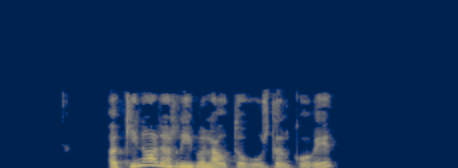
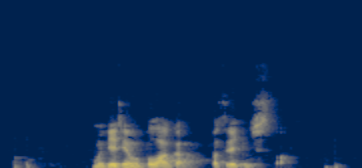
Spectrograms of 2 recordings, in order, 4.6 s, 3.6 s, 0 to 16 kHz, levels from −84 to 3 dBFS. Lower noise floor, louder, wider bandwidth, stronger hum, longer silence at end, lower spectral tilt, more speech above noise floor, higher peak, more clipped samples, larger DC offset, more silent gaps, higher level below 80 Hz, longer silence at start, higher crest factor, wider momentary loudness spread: first, under -90 dBFS vs -76 dBFS; about the same, -21 LUFS vs -19 LUFS; first, 7.6 kHz vs 6.8 kHz; first, 50 Hz at -60 dBFS vs none; first, 1.25 s vs 0.25 s; second, -5 dB/octave vs -6.5 dB/octave; first, over 70 dB vs 57 dB; about the same, -4 dBFS vs -2 dBFS; neither; neither; neither; about the same, -60 dBFS vs -60 dBFS; first, 1.1 s vs 0.15 s; about the same, 20 dB vs 20 dB; second, 9 LU vs 16 LU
